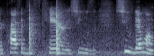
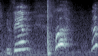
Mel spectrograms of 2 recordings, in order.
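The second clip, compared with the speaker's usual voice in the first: much higher, whooping at the audience; hyped whoop; 12 semitones higher, 6 dB louder, much faster than usual. Real, not acted. Teller whooping to viewers about her eagerness, high and excited. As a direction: hype the crowd with a whoop.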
